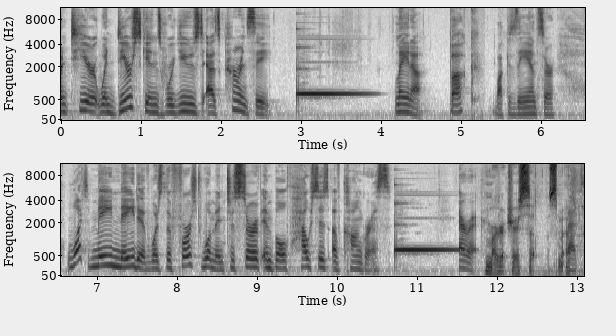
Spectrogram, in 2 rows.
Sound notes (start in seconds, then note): 2.9 bell dings; 10.7 bell dings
